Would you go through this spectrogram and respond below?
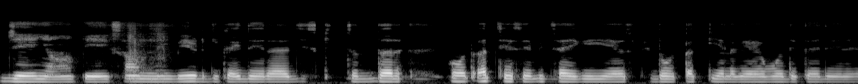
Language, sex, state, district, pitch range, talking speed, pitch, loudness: Hindi, male, Rajasthan, Bikaner, 125-135 Hz, 190 wpm, 130 Hz, -18 LUFS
